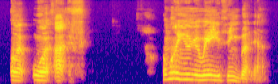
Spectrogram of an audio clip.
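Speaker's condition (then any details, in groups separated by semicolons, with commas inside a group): Cerebral palsy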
